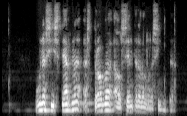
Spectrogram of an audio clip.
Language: Catalan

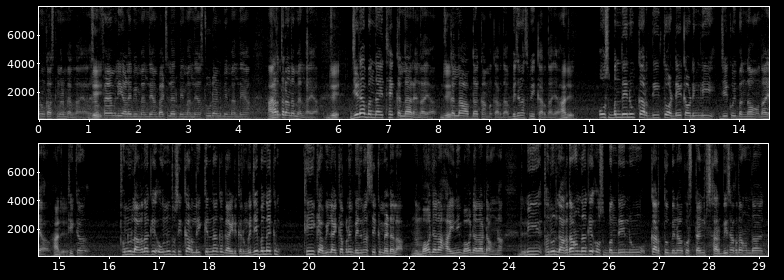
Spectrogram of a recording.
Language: Punjabi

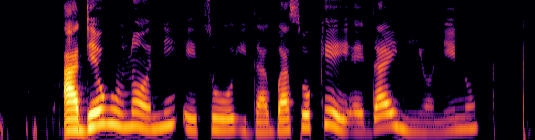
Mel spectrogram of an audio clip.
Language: Yoruba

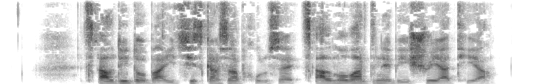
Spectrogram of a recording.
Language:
Georgian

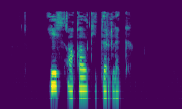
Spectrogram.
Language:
Bashkir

